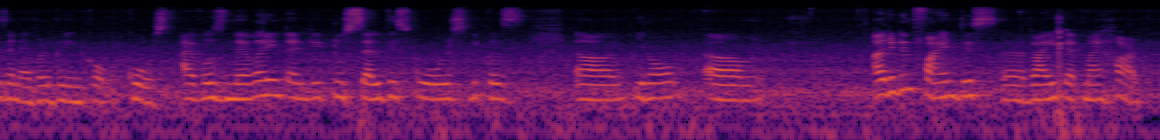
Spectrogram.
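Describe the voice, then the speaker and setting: A woman's fairly high voice in a Pakistani accent, fairly slow and fairly even in intonation, with audible room echo and noticeable background noise. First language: Urdu. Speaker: online course instructor. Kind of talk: tutorial. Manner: hesitant, many fillers.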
